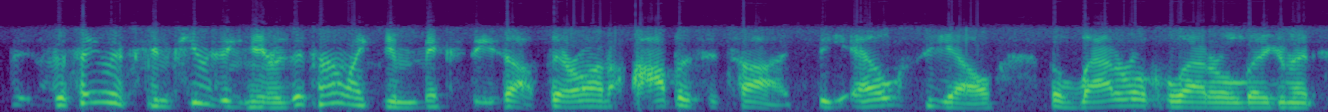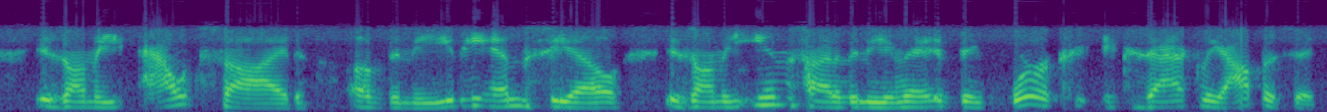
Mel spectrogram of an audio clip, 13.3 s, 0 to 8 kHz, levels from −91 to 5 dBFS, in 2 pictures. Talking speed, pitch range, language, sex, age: 200 wpm, 145-195 Hz, English, male, 40-59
